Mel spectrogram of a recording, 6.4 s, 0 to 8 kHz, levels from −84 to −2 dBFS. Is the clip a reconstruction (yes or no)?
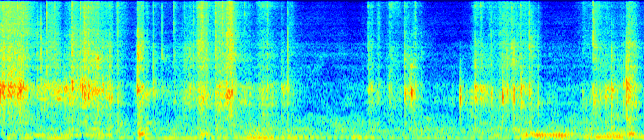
yes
